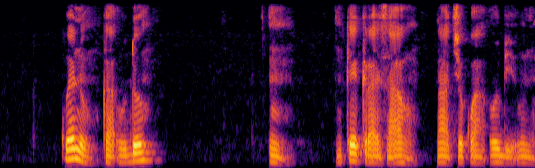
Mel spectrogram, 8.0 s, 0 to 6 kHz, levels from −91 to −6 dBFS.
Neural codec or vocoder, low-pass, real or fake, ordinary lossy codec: none; 5.4 kHz; real; none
